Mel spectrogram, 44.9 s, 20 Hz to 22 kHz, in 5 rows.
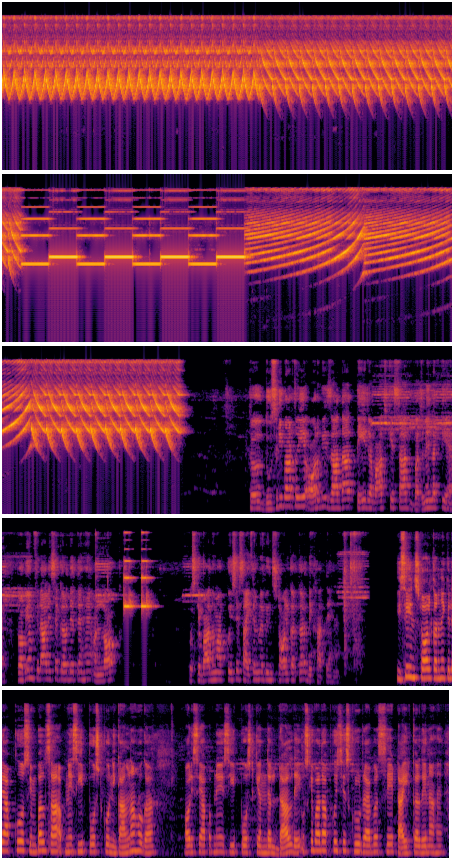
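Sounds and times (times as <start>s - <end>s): bicycle alarm electronic siren: 0.0s - 21.8s, 29.4s - 31.0s.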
